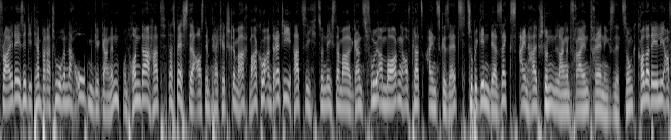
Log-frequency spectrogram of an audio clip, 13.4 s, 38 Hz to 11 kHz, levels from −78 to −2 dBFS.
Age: 40-59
